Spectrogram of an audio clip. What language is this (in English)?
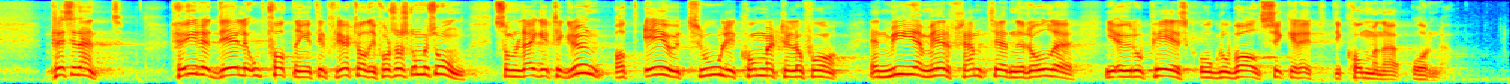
Norwegian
